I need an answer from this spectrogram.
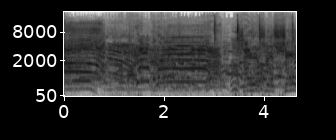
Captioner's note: audience jeering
